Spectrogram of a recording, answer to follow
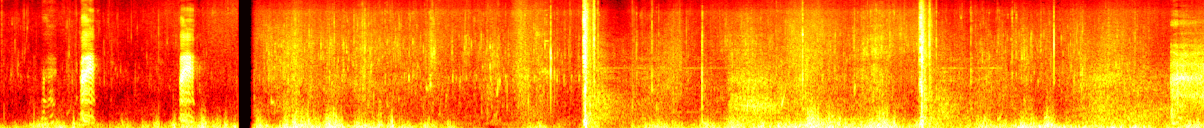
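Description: A few duck quacks in the first three seconds, then wind rumbling on the microphone. Two shotgun shots, the first about halfway through and the second about five seconds later, the last one bringing down the mallard.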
